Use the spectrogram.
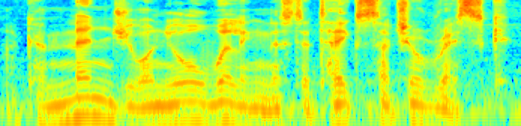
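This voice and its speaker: An actor playing an eloquent, courteous wizard in a fantasy video game, wordy and refined with a playful, wry touch. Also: male voice, low-pitched, brisk, noisy background, natural voice. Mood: approving, measured.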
